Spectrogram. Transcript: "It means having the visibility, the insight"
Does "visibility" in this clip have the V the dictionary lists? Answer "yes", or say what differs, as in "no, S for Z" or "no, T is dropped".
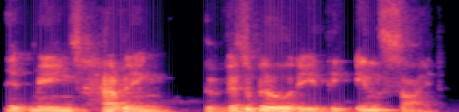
yes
